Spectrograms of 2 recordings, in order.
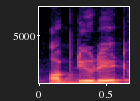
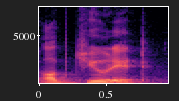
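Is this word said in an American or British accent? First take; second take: American; British. First: It is said in an American accent. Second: It is said in a British accent. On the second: "British English"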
